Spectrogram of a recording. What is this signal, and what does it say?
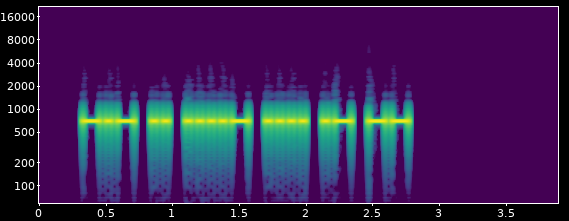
Morse code, heard as a keyed tone, about 28 wpm, 700 Hz. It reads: KI4HAM
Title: USA Call Signs - 6 Characters - 3x Character Spacing - 28wpm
